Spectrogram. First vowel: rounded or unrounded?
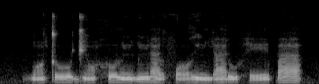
rounded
